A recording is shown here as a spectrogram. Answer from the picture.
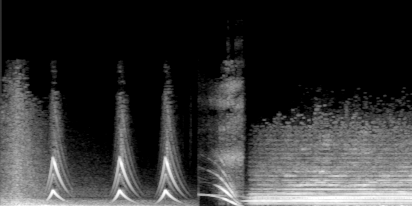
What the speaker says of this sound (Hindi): देखो चिंटू, ट्रेन चलने लगी।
